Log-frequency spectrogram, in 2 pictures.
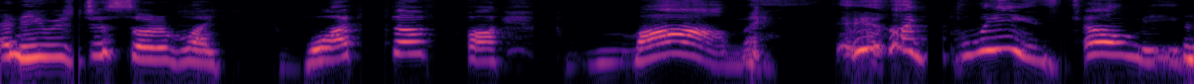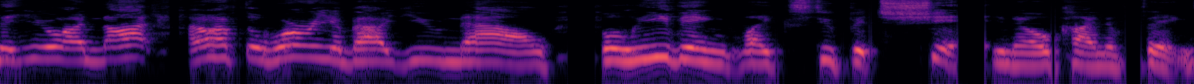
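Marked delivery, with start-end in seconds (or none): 1.5-3.7 acted shock and appall, louder. A mother retells her son's reaction to her, imitating a shocked, appalled son. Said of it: "look of both shock and appall and slight terror".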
